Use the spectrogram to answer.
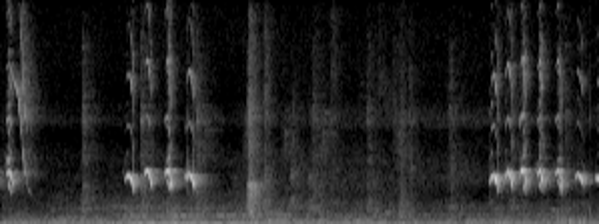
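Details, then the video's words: Eight-year-old caged mini blue-winged leafbird giving unusual vocalisations: rapid strings of high, clipped chirps, five or six per burst, separated by a few seconds of quiet with a faint click midway. "CUCAK IJO MINI BERSUARA ANEH"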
